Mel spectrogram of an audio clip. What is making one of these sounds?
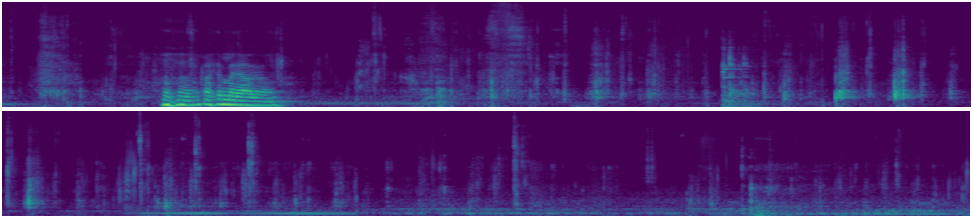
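A man chews food noisily close to a microphone.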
